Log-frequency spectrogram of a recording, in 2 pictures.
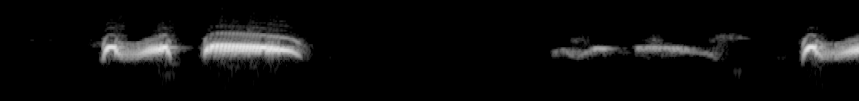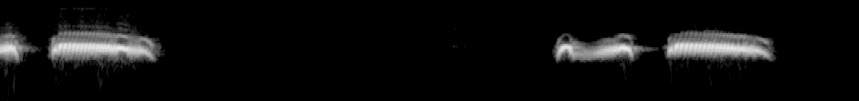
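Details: Spotted dove used as a decoy, excited to coo fast in the giọng thổ style. A clipped double note is followed by a drawn-out coo, three phrases about three seconds apart, with a faint soft murmur between them.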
